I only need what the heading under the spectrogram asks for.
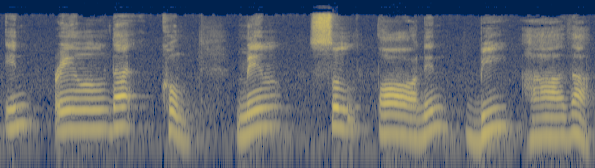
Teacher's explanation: عندکم میں کم میں میم ساکنے سے من کی میم کے ساتھ ملا کر میم کی آواز کو غننے کے ساتھ ادا کریں گے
